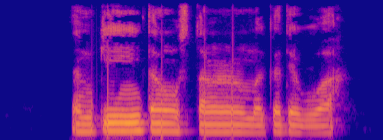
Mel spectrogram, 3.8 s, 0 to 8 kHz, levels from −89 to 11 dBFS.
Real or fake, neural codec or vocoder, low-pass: real; none; 7.2 kHz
